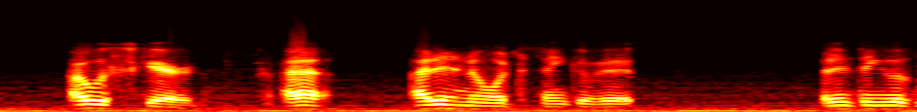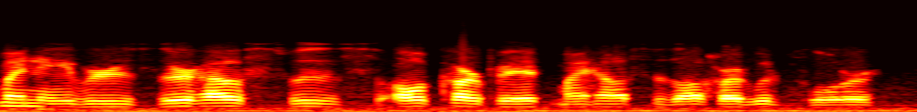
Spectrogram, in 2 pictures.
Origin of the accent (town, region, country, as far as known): Willis, California, United States; born or raised there; now in Phoenix, United States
